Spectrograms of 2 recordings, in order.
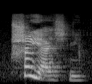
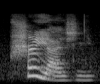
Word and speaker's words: Przyjaźń: Przyjaźń. Przyjaźń. Przyjaźń. P-sz-y-a-ź-ń. Przyjaźń.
